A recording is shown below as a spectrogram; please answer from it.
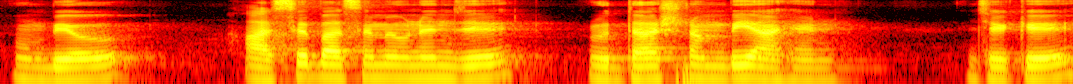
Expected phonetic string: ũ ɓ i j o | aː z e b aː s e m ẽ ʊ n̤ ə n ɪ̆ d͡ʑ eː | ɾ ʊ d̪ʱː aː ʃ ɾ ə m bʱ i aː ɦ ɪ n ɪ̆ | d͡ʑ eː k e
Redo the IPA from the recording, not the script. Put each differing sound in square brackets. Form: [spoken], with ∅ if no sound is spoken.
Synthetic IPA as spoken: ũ ɓ i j o | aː [s] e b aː s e m ẽ ʊ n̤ ə n ɪ̆ d͡ʑ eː | ɾ ʊ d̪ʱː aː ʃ ɾ ə m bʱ i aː ɦ ɪ n ɪ̆ | d͡ʑ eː k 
